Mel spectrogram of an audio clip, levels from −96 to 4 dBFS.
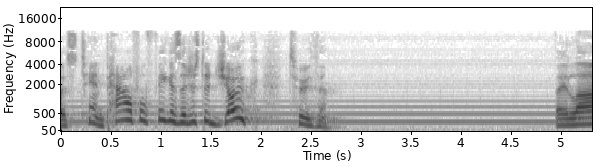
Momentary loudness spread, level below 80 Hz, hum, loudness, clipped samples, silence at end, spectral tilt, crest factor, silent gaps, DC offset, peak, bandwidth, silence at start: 21 LU; -66 dBFS; none; -29 LUFS; under 0.1%; 0 s; -6 dB/octave; 18 dB; none; under 0.1%; -12 dBFS; 11.5 kHz; 0 s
